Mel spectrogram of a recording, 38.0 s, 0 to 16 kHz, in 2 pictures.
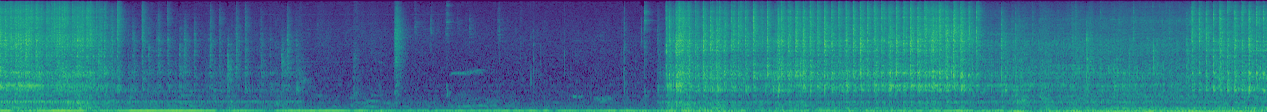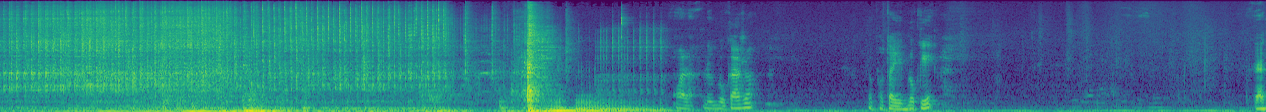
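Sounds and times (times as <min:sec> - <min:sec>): garage door opener rattling: 0:00.0 - 0:04.8, 0:09.8 - 0:29.2
garage door closing thump: 0:20.6 - 0:29.1.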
